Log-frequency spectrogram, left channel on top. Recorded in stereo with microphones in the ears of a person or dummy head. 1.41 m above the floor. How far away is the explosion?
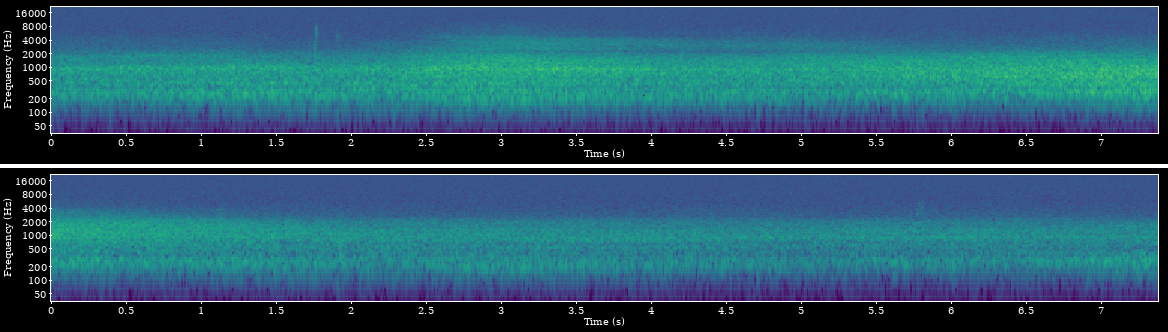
No explosion in this recording.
